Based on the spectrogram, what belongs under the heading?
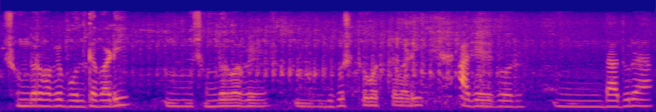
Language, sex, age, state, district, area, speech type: Bengali, female, 30-45, West Bengal, Birbhum, urban, spontaneous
